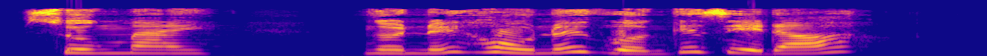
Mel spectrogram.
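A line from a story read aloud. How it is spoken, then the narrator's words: Angry shout. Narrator (Vietnamese): Tích Ngầm nhịn không được mà giận dữ hét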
